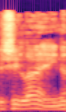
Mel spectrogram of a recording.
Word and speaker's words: Ghislaine: But everyone just the only time I've heard people say her name out loud, it's just simply Ghislaine, as though she were Elaine with a G on the front.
